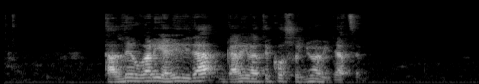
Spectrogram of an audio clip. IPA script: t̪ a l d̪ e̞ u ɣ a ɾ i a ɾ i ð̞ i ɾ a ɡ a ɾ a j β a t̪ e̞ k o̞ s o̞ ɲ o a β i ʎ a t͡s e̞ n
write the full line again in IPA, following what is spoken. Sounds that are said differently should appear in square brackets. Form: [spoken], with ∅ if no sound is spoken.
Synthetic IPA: t̪ a l d̪ e̞ u ɣ a ɾ i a ɾ i ð̞ i ɾ a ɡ a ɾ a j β a t̪ e̞ k o̞ s o̞ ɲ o a β i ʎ a t͡s e̞ n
